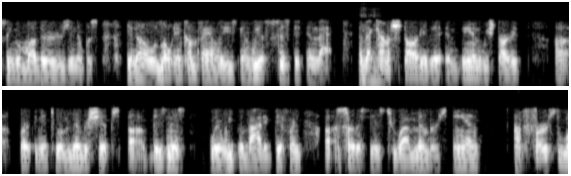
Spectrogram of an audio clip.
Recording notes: We also had a special guest call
